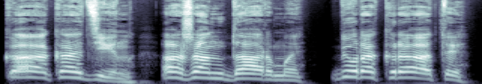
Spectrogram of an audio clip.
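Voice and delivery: high-pitched mild exclamation; restrained cry of protest; narrated outcry. A narrator's reading. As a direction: object as if calling out, without real shouting. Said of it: "закричали".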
